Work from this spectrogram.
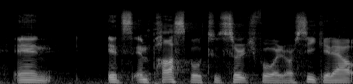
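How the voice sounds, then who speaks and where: A man with an American accent, a fairly low pitch and fairly even intonation. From South Carolina. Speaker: podcast guest. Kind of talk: casual chat. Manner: halting.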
